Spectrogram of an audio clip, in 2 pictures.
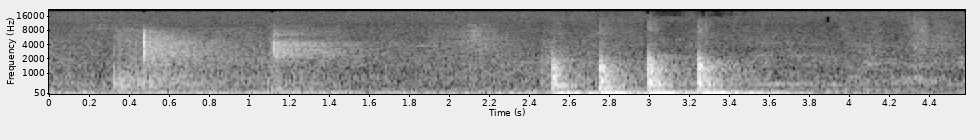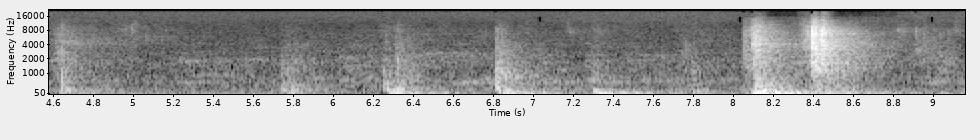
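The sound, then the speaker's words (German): A quick run of four sharp, fairly loud knocks on a wooden door numbered 3 off a narrow hallway, followed by scattered softer thuds and shuffling movement. “Der erste Detektiv durchquerte den engen Gang, hielt vor der Tür mit der Nummer 3 und klopfte.”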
